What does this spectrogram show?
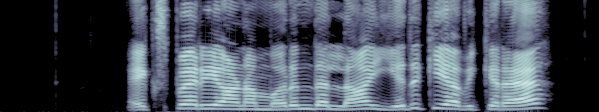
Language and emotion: Tamil, angry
